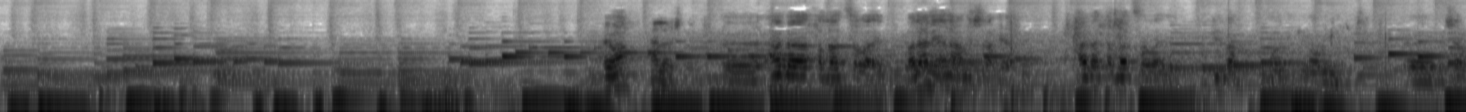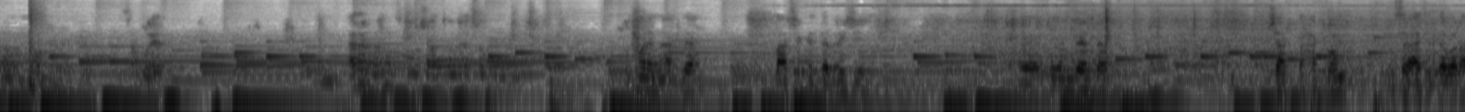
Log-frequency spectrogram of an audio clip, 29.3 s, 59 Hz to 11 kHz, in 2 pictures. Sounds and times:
Music: 0:00.0 - 0:29.3
Speech: 0:06.0 - 0:13.5, 0:14.1 - 0:16.4, 0:17.6 - 0:19.9, 0:20.8 - 0:21.7, 0:22.3 - 0:23.4, 0:24.8 - 0:25.8, 0:27.3 - 0:29.3.

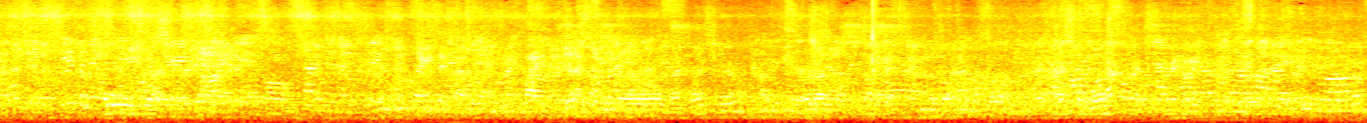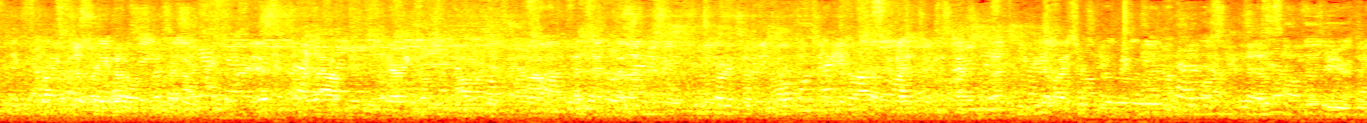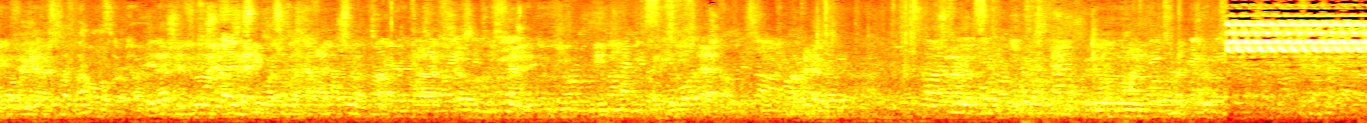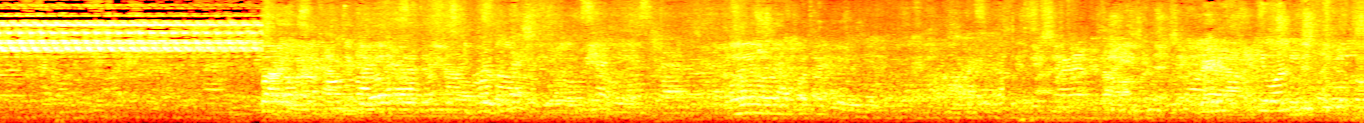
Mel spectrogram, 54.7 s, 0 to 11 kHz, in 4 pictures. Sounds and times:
Speech: 0:00.0 - 0:54.6.

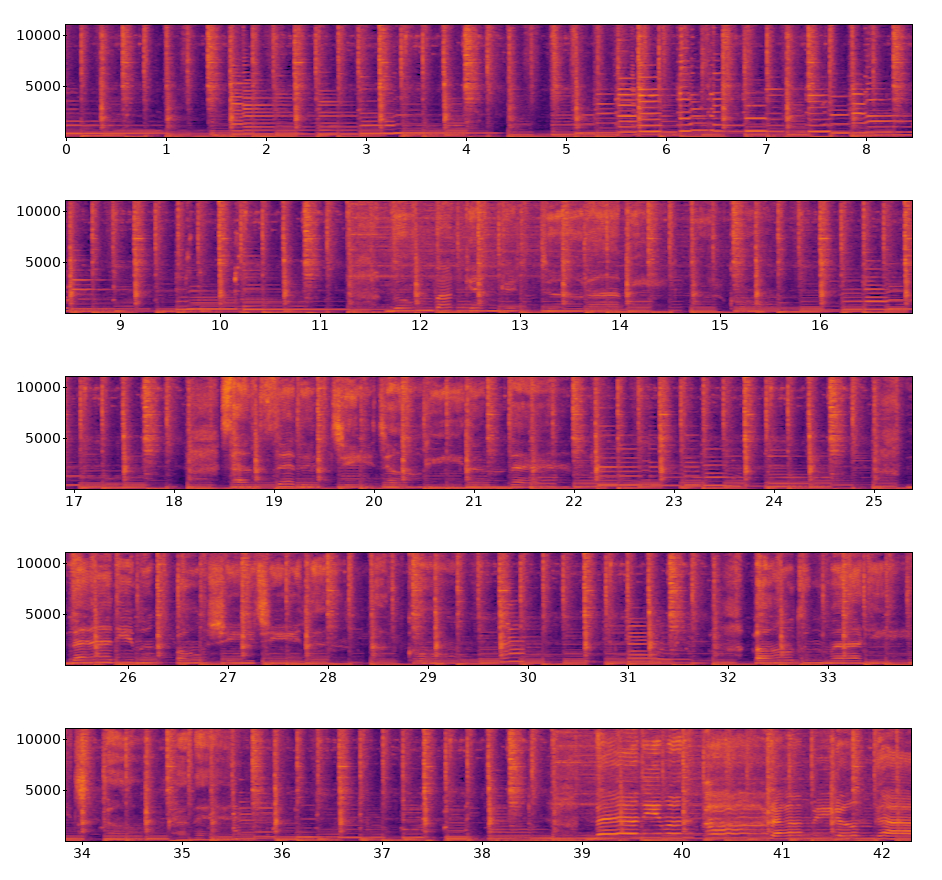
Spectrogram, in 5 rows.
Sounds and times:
Music: 0:00.0 - 0:42.2.

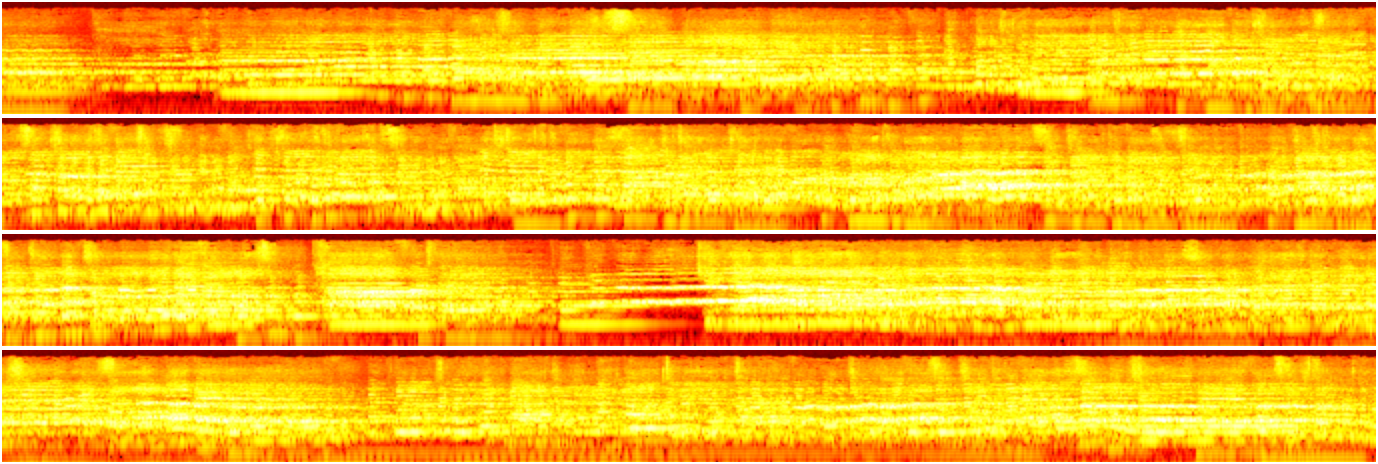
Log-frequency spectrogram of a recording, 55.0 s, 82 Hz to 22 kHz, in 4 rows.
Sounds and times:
Choir: 0:00.0 - 0:54.9
Opera: 0:00.0 - 0:54.9
Orchestra: 0:00.0 - 0:54.9.

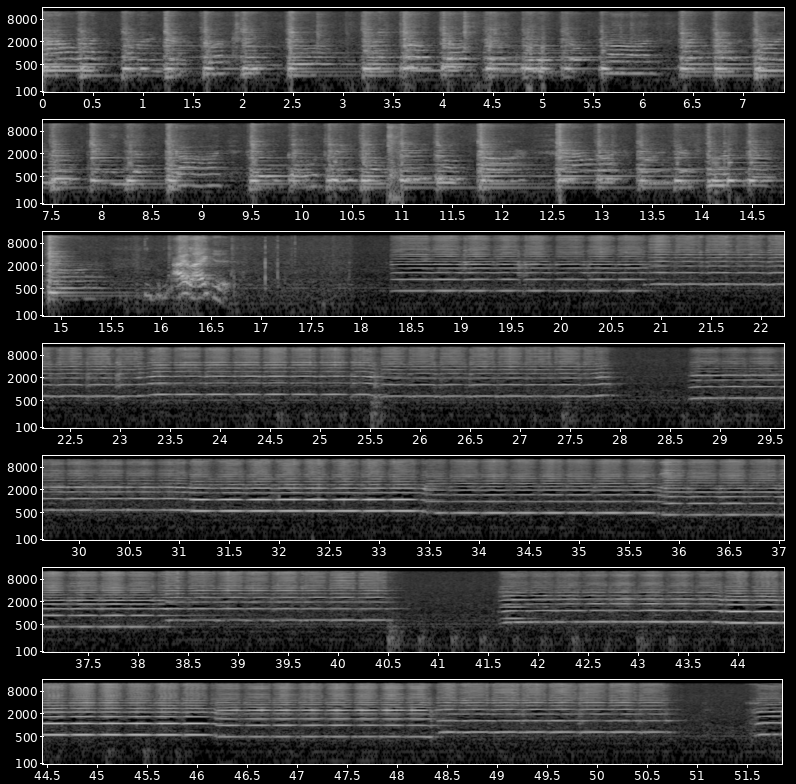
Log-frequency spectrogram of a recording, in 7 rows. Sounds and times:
Violin, fiddle: 0:00.0 - 0:15.5, 0:18.3 - 0:28.1, 0:28.7 - 0:40.8, 0:41.6 - 0:50.9, 0:51.5 - 0:51.8.

